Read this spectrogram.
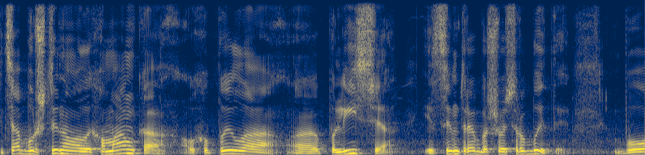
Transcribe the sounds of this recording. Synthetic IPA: t͡sʲabʊrʃt̪ɪnɐʋɐlˠɪxɔmɑnkɐɔ̰xɔpɪlˠɐpɔlʲisʲijɐ̰ | isɪmt̪ɾɛbɐʃt͡ʃɔsʲrɔbɪt̪ɪ̰ | bɔ

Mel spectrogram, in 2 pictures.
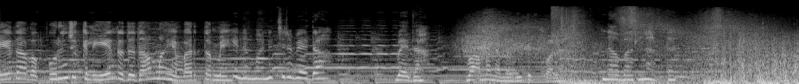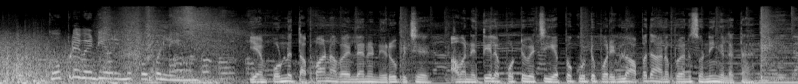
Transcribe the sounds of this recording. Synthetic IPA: eːðaːʋɐ̃pʊɾɪɲd͡ʒɯkːɪlːɐeːndɾɐðɯt̪ãːmãːẽːʋɐɾɯt̪ːɐmeːɛnːɐmɐnɪt͡ʃːɪɾɐʋeːd̪aː | ʋeːd̪aː | ʋaːmaːnɐmːɐʋiːʈːɯkːɯpoːlãːnãːʋɐɾɐlaːt̪ːɐ̃ | koːpɪɽɐʋeːɳɖɪjɐʋɐɾɪnːɐkoːpɐɽlɐjɐnɐ̃ː | ɛ̃ːmpɔɳːɯt̪ɐpːaːnɐʋɐɪlːɐnːɯnɪɾuːbɪt͡ʃːɯ | ɐʋɐ̃nɛt̪ːijlɐpɔʈːɯʋɛt͡ʃːɯɛpːokuːʈːɯpːoːɾiːŋɡɐɭõːɐpːɐːt̪ãːɐnɯpːɐʋeːnːɯsɔnːiːŋɡɐɪlːɐt̪ːaː

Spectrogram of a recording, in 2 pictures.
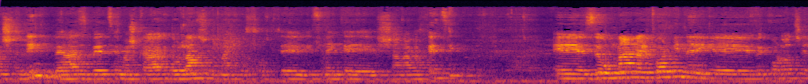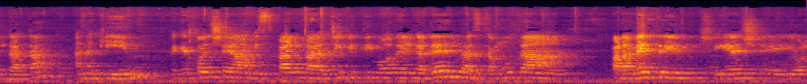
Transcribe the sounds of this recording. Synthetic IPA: ʃanimveazbeet͡se̞maʃkaaɡd̪o̞laʃelmajkɾoso̞ft̪elifnejkeʃanavaχe̞t͡si | ʔezeumanalko̞lminejbekoɾo̞t̪ʃe̞ld̪at̪a | anakiimvekeχo̞lʃeamispalbad͡ʒibit̪imod̪elɡad̪e̞lazkamut̪a | paʁamet̪ʁimʃejeʃejo

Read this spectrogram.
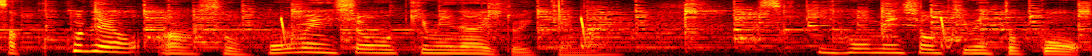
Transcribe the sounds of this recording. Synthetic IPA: sako̥ko̞d̪e̞aso̞ːho̞ːmẽ̞ɕõokʲime̞nait̪o̞ike̞nai | sḁkʲːiɦo̞ːmẽ̞ɕõkʲime̞t̪okoː

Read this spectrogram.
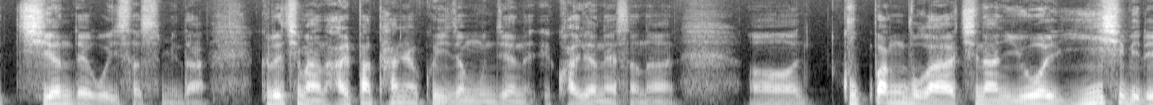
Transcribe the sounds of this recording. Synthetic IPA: t͡ɕijʌndwe̞ɡois͈ʌs͈ɯmɲidakɯɾʌt͡ɕʰimanaɭpʰatʰaɲʌkʰuid͡ʑʌnmund͡ʑe̞kwaʎːʌne̞sʰʌnɯnʌkuk̚p͈aŋbuɡat͡ɕinanjuwʌɭiɕʰibiɾi

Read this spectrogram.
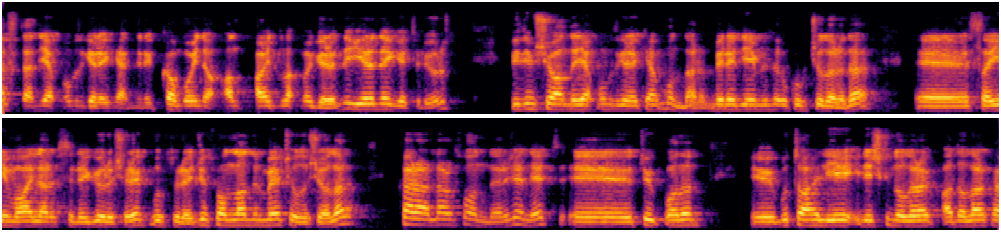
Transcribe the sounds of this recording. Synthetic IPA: si̥t̪ʰænd̪ɛjap̚mamɯzɟe̞ɾecʰænd̪ʲeɾikʰamo̞jnʔaajd̪ɯnˠat̪maɡɟøɾevind̪ɛje̞ɾinɛɟe̞t̪ʰiɾijo̞ɾuz̥ | bizimʃuand̪ajap̚mamɯzɡɟe̞ɾecʰænbunlˠa̰ɾbelʲe̞d̪ijemizihukʰukt͡ʃʰulˠaɾɯd̪a | sajɯnvaːlʲˠaɾisid̪ʲɛɟø̞ɾyʃeɾɛc̚busyɾe̞d͡ʒiso̞nlˠand̪ɯɾmajat͡ʃʰalˠɯʃɯjo̞lˠaɾ̥ | kʰaɾaɾlˠaɾso̞nd̪e̞ɾe̞d͡ʒɛnɛt̪ːt̪ʰyɾcmanˠɯnː | but̪ʰahlʲijɛʔḭlʲiʃcʰino̞lˠaɾakad̪alˠaɾka

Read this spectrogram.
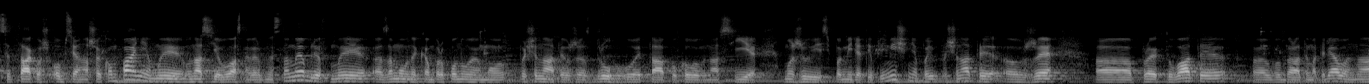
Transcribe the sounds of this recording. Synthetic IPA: t̪sɛt̪ɑkɔʒɔpt͡sʲiɦɐnɑʃɔjkɔmpɑnʲijimɪʊnɑsjɛʋlˠɑsnɛʋɪɾɔbnɪst̪ɔmɛblʲiwmɪzɐmɔʋnɪkɐmpɾɔpɔnujemɔpɔt͡ʃɪnɑt̪ɪwʒɛzd̪ɾuɦɔɦɔet̪ɑpʊkɔlˠɪwnɑsjɛ | mɔʒlˠɪʋʲisʲtʲpɔmʲiɾʲɐt̪ɪpɾʲɪmʲiʃːenʲːɐppɔt͡ʃɪnɑt̪ɪwʒɛ | pɾɔekt̪ʊʋɑt̪ɪ | ʋɪbɪɾɑt̪ɪmɐt̪eɾʲalˠɪnɐ

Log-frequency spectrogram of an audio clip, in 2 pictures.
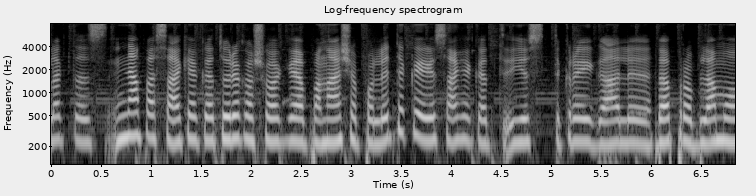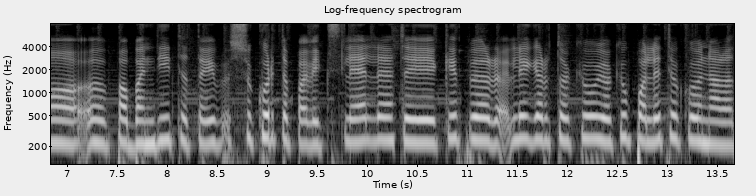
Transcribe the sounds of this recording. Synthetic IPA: lʲæːkt̪ɐsnʲɛpɐsɑːkʲeːkɐtt̪ʊɾʲɪkɐʃkoːkʲɛpɐnɑːʃʲɛpoːlʲɪt̪ʲɪkɐɪjɪssɑːkʲeːkɐt̪jɪst̪ʲɪkɾɐɪɡɑːlʲɪbʲɛpɾoːbʲlʲæːmoːpɐbɐnʲd̪ʲiːt̪ʲɪt̪ɐɪpsʊkʊɾʲt̪ʲɪpɐʋʲɛɪksʲlʲeːlʲɪt̪ɐɪkɐɪpɪrlʲiːɡʲɪrt̪oːkʲuːjoːkʲuːpoːlʲɪt̪ʲɪkʊnʲɛɾɐ

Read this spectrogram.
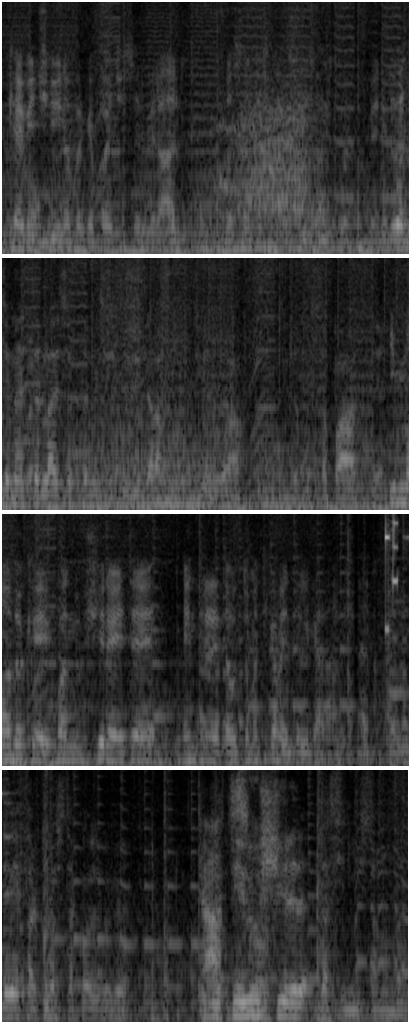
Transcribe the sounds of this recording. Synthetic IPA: keɛvːit͡ʃiːnoperk̟epːɔjt͡ʃiserviɾa | nost̪ant̪eskaszakuat̪abɛːned̪oveːt̪emet̪ːeɾlaezat̪ːament̪ekozid̪alːafoɾt̪ːjɛːɾad̪alːa | id̪akwest̪apart̪eimːɔːd̪okekwand̪ouʃːiɾeːt̪eː | nt̪ɾeɾeːt̪eawt̪omat̪ikament̪enelɡaɾa̰d͡ʒoɛkːot͡ʃɛnːõnd̪ɛːvefaɾekest̪akɔːzaperke | d̪ɛːveuʃːiːɾed̪asinist̪ɾanonva

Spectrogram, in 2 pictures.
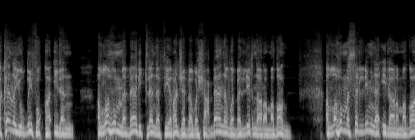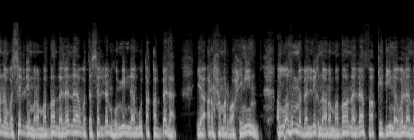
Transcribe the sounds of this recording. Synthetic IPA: kaːnajʊd̪ˤiːfqɑːʔɪlan | ʔɑlˤːɑːɦʊmːabaːɾɪklanaːfiːɾˤɑd͡ʒabawaʃaʕbaːnwabalːɪɣnaːɾˤɑmɑd̪ˤɑːn | ʔɑlˤːɑːɦʊmːasalːɪmnaːʔɪlaːɾˤɑmɑd̪ˤɑːnwasalːɪmɾˤɑmɑd̪ˤɑːnlanaːwat̪asalːamhʊmɪnːaːmʊt̪aqɑbːalajaːʔɑɾˤħamarˤːɑːħɪmiːnʔɑlˤːɑːɦʊmːabalːɪɣnaːɾˤɑmɑd̪ˤɑːnlaːfɑːqɨd̪iːnawalaːm

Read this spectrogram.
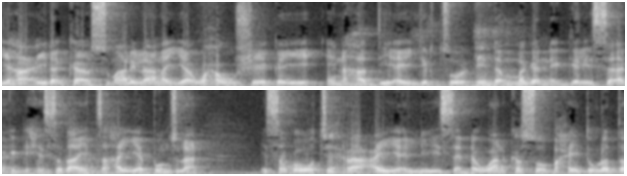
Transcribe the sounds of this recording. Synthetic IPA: jɐɦɐʕiːðɐŋkʰɐsɔmaːlɪlaːnɐjaːwɑħɑuːʃɛːɣɛj | ɪnɦɐd̪iːʔɛjt͡ʃɪrt̪ʰɔʕiːðɐmːɐɣɐnɡɛlɪsɐɐrɡɐɡɪħɪsɐðɐɛjt̪ʰɐɦɛjbʊnt̪la̰ːnd̪ | ʔɪ̰sɐɣɔɔːt̪ʰɪħraːʕɛjliːsɐɖɐwaːŋkʰɐsɔːbɑħɑjd̪ɔwlɐd̪ːɐ

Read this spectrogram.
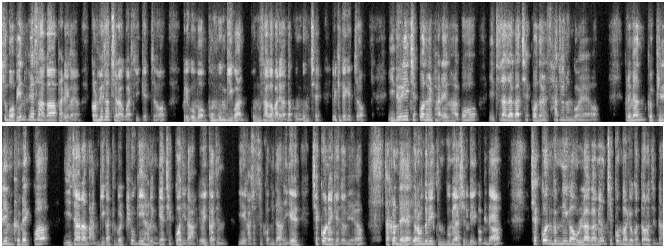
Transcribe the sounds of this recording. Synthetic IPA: s͈ubʌbinɸwe̞s̬ʰaɡapaɾeŋɦajokɯɾʌnɸwe̞s̬ʰat͡ɕʰe̞ɾaɡohaɭs͈uik͈e̞t̚t͡ɕ͈o | kɯɾiɡomwʌkoŋɡoŋɡiɡwankoŋs̬ʰaɡapaɾeŋɦandankoŋɡoŋt͡ɕʰe̞ | iɾʌkʰe̞dwe̞ɡe̞t̚t͡ɕ͈o | idɯɾit͡ɕʰe̞k͈̚wʌnɯɭpaɾe̞ŋɦaɡo | itʰud͡ʑad͡ʑaɡat͡ɕʰe̞k̚k͈wʌnɯɭsʰad͡ʑunɯnɡʌe̞̰jo | kɯɾʌmjʌnkɯpiʎːinkɯme̞k̚k͈wa | id͡ʑanamanɡiɡatʰɯnɡʌɭpʰjoɡiɦanɯnɡe̞t͡ɕʰe̞k͈̚wʌɲida̰jʌɡik͈ad͡ʑin | ie̞kaɕʰʌs͈ɯɭk͈ʌmɲidaiɡe̞ | t͡ɕʰe̞k̚k͈wʌne̞ke̞ɲʌmie̞̰jot͡ɕakɯɾʌnde̞jʌɾʌbundɯɾikuŋɡɯme̞ɦaɕʰinɯnɡe̞iɡʌmɲida | t͡ɕʰe̞k̚k͈wʌnɡɯmɲiɡaoɭːaɡamjʌnt͡ɕʰe̞k͈̚wʌnɡaɡjʌɡɯnt͈ʌɾʌd͡ʑinda̰

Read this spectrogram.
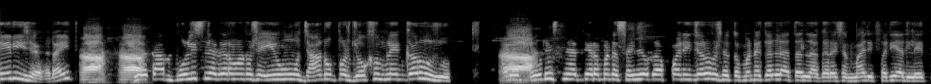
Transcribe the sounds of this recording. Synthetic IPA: eɾit͡ʃʰeɾaiʈɦad͡ʒet̪ampolisneəkəɾʋanũt͡ʃʰeiɦũd͡ʒanupəɾd͡ʒokʰəmlankəɾũt͡ʃʰũ | ənepolisneət̪jaɾemənesəɦjoɡapʋanid͡ʒəɾuɾt͡ʃʰet̪oməneɡəlːat̪əlːakəɾet͡ʃʰenmaɾifəɾjad̪let̪i

